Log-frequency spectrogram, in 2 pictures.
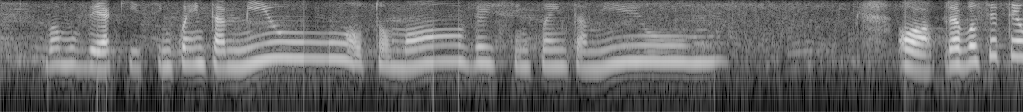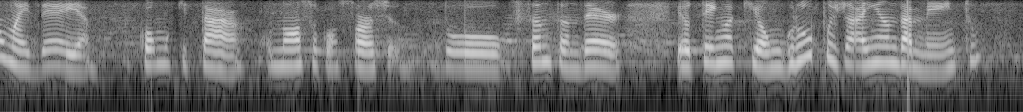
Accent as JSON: {"language": "Portuguese", "town": "Sorocaba", "region": "São Paulo", "country": "Brazil", "said": "eu sou consultora financeira do Banco Santander, sou daqui de Sorocaba mesmo, tá?"}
